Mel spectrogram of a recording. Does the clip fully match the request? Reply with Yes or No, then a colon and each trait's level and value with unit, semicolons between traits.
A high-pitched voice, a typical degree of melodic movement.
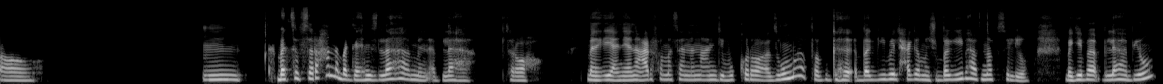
No: high, 215 Hz; narrow, 2.3 semitones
